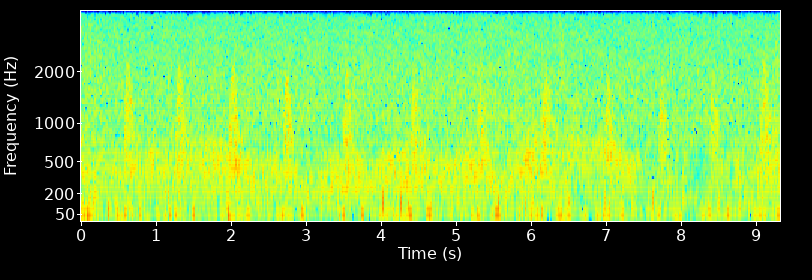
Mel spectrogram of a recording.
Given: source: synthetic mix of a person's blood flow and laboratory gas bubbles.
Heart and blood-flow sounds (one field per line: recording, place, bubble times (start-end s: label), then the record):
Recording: Doppler ultrasound of blood flow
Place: subclavian vein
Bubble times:
4.54-4.62 s: bubbles
4.83-4.93 s: bubbles
4.97-5.04 s: bubbles
From the record:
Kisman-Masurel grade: 211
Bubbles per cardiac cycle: several, 3 to 8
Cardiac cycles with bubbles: 1 to 10%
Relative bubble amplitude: barely perceptible (0.100 to 0.250)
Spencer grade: 1 (occasional bubble signal discernible with the cardiac motion signal, with majority of cardiac periods free of bubbles)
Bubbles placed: anywhere in the cardiac cycle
